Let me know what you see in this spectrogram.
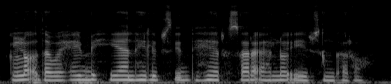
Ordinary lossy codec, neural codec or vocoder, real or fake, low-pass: none; none; real; none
